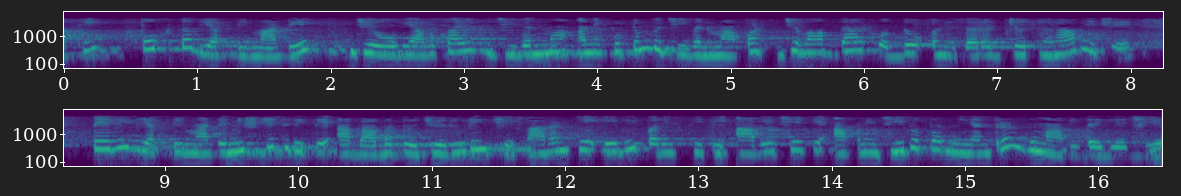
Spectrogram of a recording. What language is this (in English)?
Gujarati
